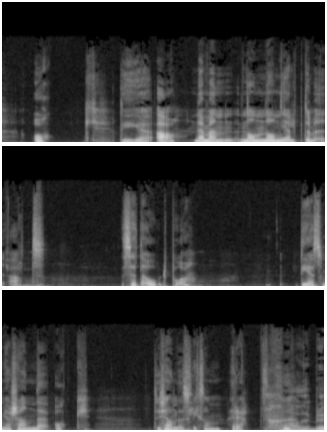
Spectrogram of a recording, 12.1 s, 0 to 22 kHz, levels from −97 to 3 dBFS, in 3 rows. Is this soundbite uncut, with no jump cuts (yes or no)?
no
